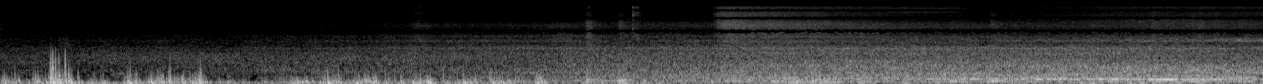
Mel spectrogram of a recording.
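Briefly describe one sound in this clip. An electric train approaches and rolls past close by with a rising rumble and whine.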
